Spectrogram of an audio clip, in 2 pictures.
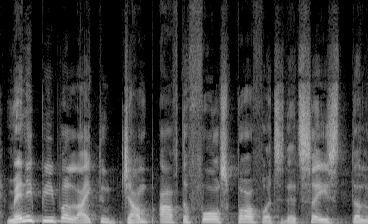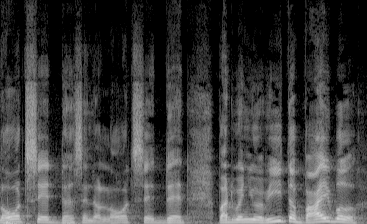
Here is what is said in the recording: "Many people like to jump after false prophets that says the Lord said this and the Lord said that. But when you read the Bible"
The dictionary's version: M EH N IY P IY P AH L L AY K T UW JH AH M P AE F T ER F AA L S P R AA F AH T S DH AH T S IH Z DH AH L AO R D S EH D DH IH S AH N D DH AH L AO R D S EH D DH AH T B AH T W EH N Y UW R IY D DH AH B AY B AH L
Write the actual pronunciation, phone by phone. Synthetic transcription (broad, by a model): M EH N IY P IY P AH L L AY K T UW JH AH M P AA F T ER F AA L S P R AA F AH T S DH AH T S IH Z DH AH L AO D S EH D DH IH S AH N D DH AH L AO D S EH D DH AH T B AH T W EH N Y UW R IY D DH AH B AY B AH L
